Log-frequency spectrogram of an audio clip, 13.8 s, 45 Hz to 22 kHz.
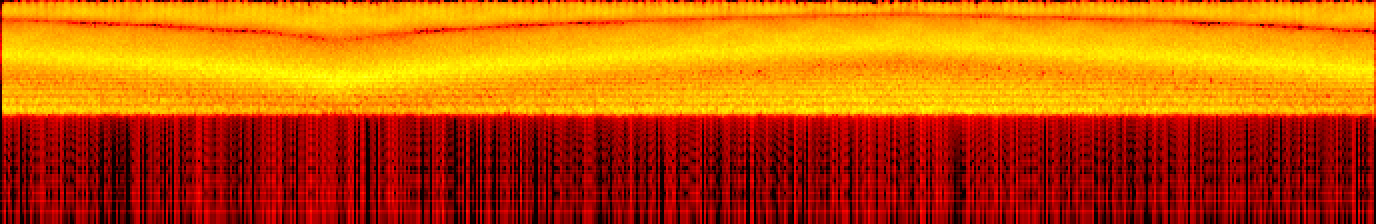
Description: Noise FX Loop 140 BPM Mist; revealed fx loops vol 2

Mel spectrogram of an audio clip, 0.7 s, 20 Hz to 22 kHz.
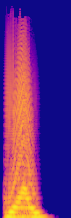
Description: Bass Shots F; Wicked; revealed bass shots vol 4

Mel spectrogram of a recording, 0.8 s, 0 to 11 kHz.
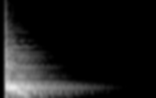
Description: percussion; Reliever; revealed percussion vol 2

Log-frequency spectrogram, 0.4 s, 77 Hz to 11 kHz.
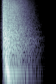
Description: Clap; 1stM8; revealed claps snares vol 2

